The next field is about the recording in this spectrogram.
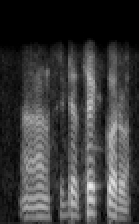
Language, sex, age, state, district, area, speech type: Odia, male, 30-45, Odisha, Nabarangpur, urban, conversation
